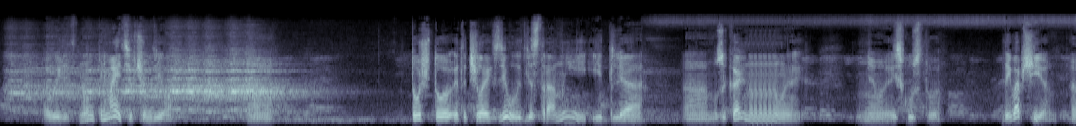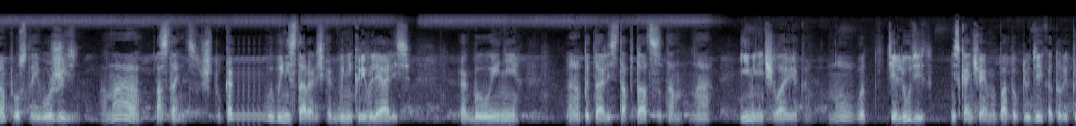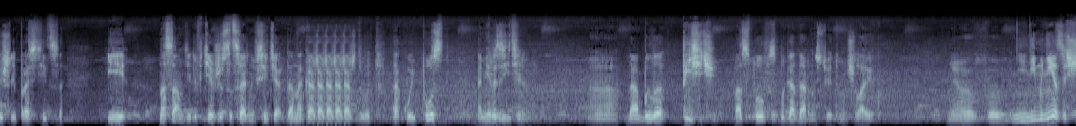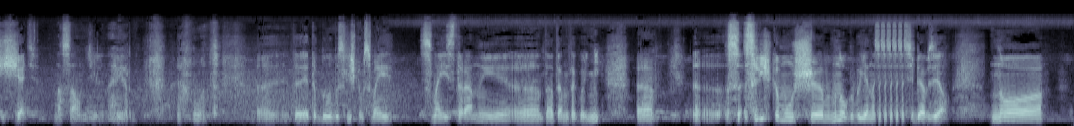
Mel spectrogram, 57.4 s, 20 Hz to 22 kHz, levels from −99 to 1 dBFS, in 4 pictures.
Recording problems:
thin; somewhat; fading below 300 Hz
garbled, watery; slightly
animal sounds; noticeable; throughout; 10 dB below the speech
voice in the background; faint; throughout; 25 dB below the speech
audio stuttering; 4 times, first at 10 s

